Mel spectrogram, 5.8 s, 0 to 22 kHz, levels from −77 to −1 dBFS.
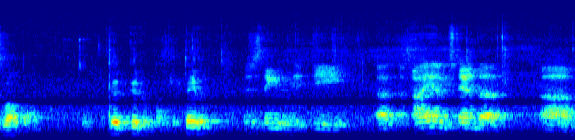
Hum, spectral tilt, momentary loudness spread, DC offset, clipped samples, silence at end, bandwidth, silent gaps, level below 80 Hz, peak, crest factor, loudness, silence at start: none; -1 dB/octave; 16 LU; under 0.1%; under 0.1%; 0 s; 16 kHz; none; under -90 dBFS; -18 dBFS; 20 dB; -38 LUFS; 0 s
